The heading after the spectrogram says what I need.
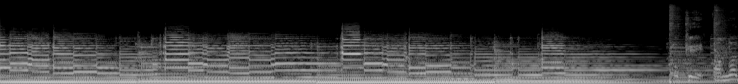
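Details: Guitar music sounding dull and flat with little treble, simulating how a singer-producer hears a song mix with stress-induced sudden sensorineural hearing loss (SSHL) in the left ear.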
